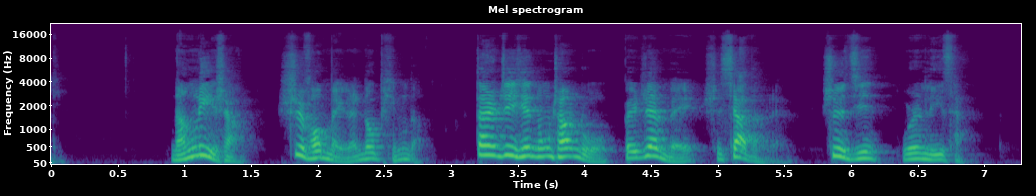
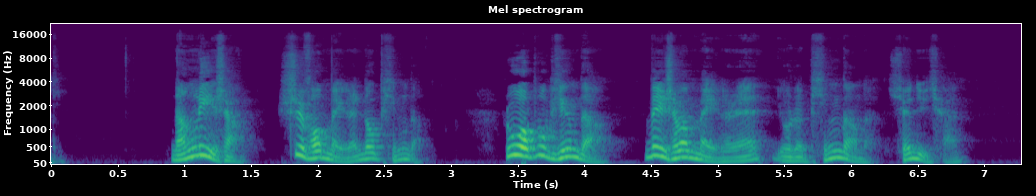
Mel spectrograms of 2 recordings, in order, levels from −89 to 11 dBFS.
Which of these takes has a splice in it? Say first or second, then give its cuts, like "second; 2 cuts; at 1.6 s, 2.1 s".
first; 2 cuts; at 3.1 s, 5.7 s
